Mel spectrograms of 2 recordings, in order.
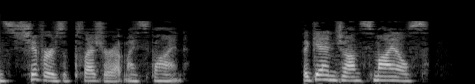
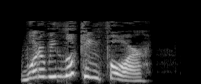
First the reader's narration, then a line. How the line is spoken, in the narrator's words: I shout over the din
